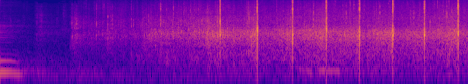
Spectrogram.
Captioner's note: audience applauds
